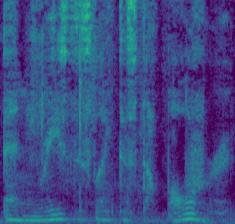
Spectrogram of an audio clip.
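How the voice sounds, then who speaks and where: A woman reading a bedtime story as ASMR in a hushed, unhurried whisper. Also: low voice, steady tone, noisy background.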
